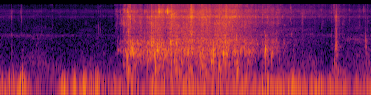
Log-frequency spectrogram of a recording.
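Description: A hooked flathead catfish thrashing at the water's surface: a burst of splashing about two seconds in that lasts around two seconds and fades away.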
